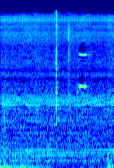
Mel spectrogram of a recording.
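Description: Faint room tone: a steady low hiss and rumble, with two faint clicks a little after a second in.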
